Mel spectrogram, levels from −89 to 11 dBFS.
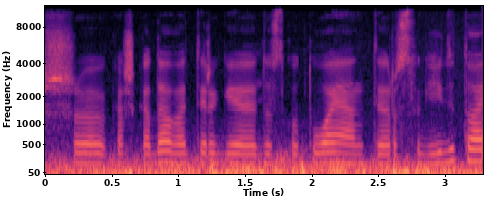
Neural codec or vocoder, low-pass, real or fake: none; 10.8 kHz; real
